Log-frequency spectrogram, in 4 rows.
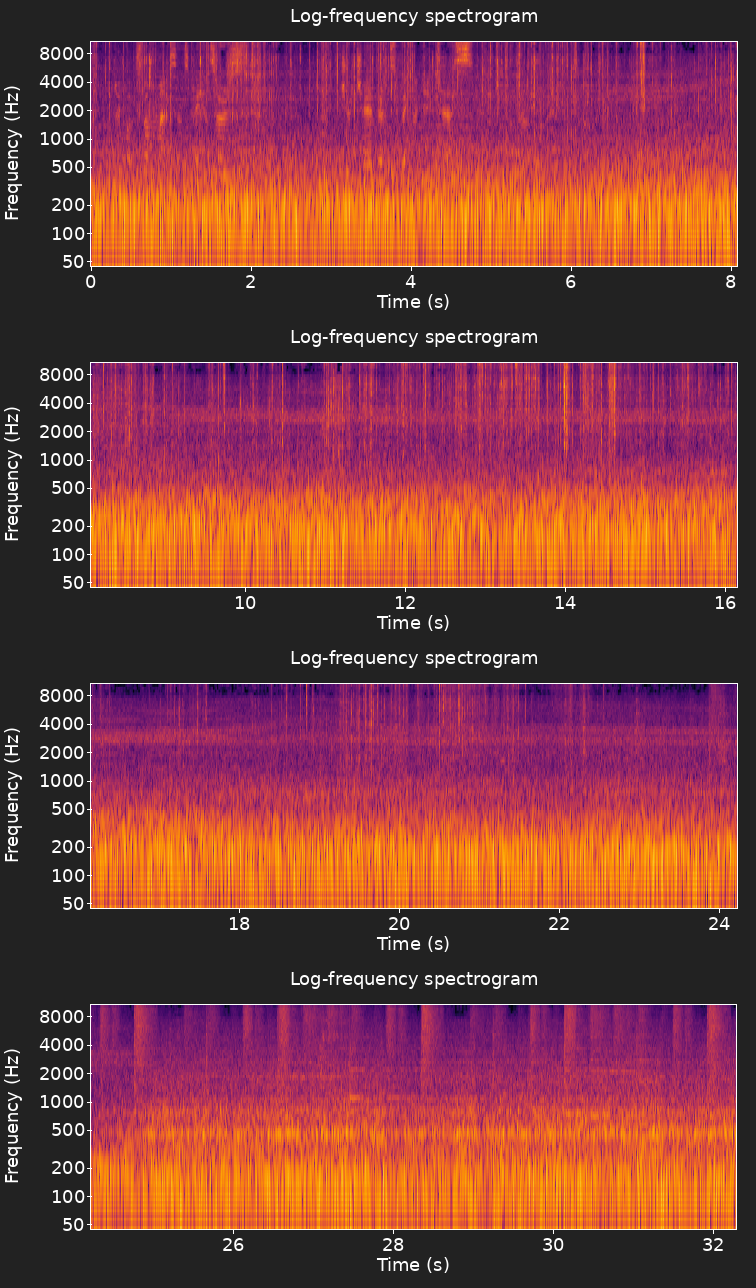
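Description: Steady, loud cabin roar of a Boeing 777 airliner in flight, with the crinkling of a foil-lined crisp packet being handled at the seat, and a steady hum joining about 25 seconds in.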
